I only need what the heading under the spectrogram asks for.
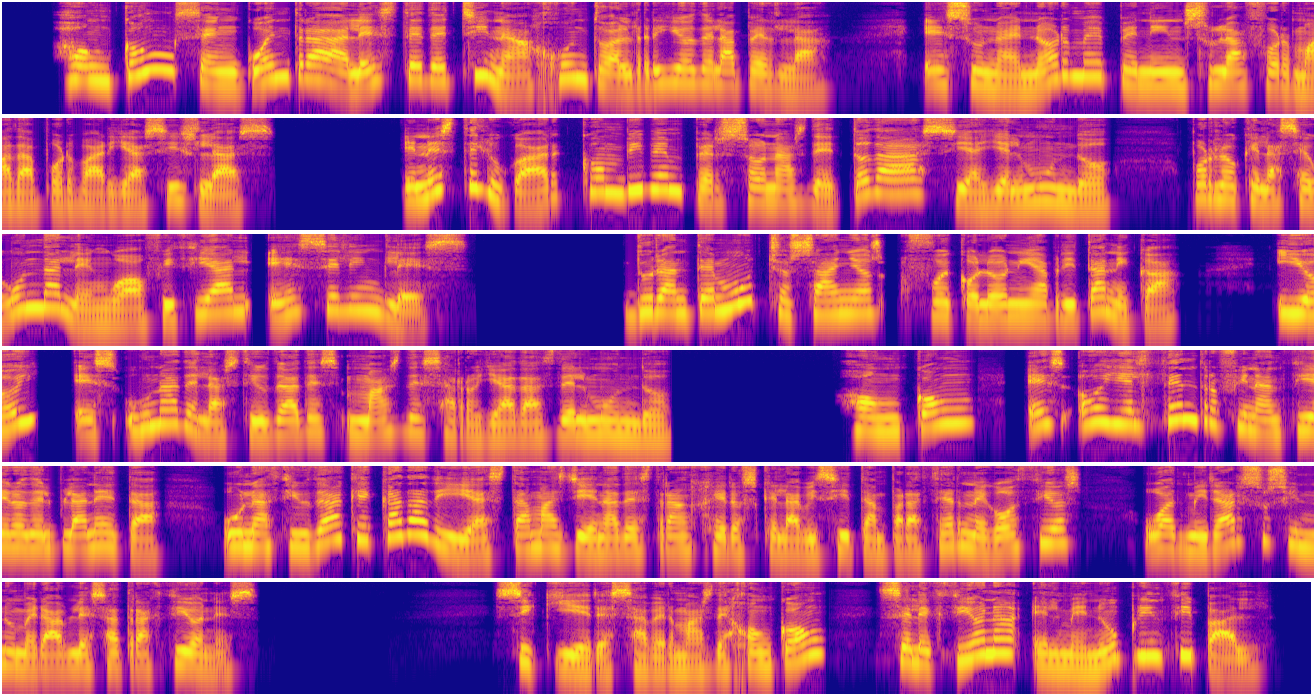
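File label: Spanish female corporate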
